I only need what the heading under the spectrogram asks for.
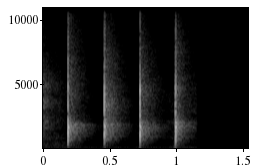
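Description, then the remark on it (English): Four crisp hand claps in a steady, even rhythm, each a sharp bright smack with a quick decay, then silence. Hands clap together with no talking. “Let's all give a big hand to our claps, everyone.”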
